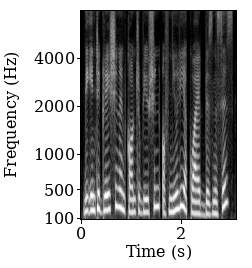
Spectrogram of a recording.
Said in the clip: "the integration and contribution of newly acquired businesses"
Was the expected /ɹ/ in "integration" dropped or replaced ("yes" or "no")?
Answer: no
